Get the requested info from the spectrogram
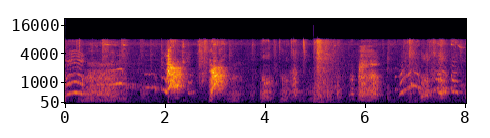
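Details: Six-week-old mixed-breed puppies from a litter of ten, sired by an American Staffordshire terrier out of a Border collie/German shorthaired pointer mother, give overlapping whiny yips and rising-falling whimpers, with loud bursts near two and three seconds amid scuffling.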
